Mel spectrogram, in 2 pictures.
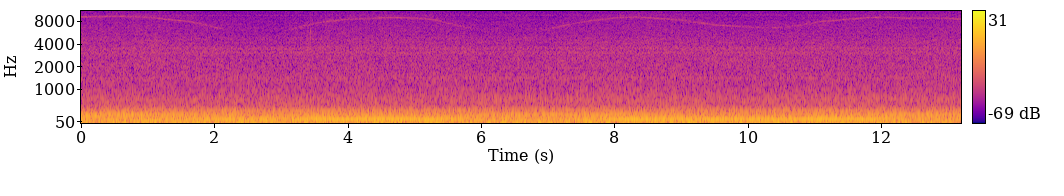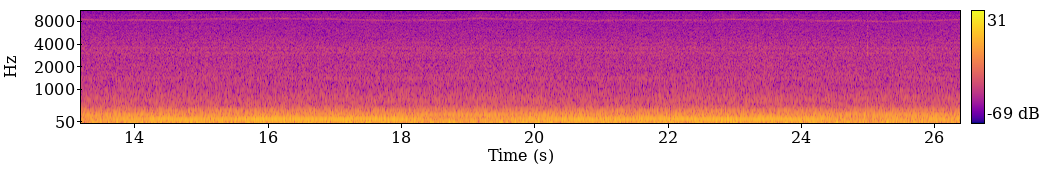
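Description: A truck engine drones steadily, rising and falling slightly in pitch.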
